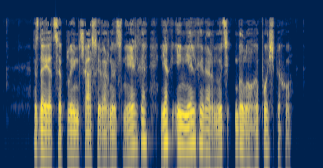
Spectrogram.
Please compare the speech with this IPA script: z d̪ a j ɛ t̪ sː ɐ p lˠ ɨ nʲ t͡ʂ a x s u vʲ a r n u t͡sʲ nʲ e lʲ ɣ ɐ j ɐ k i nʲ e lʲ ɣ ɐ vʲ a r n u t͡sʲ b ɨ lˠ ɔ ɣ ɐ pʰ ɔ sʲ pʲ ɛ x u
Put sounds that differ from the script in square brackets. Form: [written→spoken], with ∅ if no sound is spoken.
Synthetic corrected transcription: z d̪ a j ɛ t̪ sː ɐ p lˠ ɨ nʲ t͡ʂ a [x→∅] s u vʲ a r n u t͡sʲ nʲ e lʲ ɣ ɐ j ɐ k i nʲ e lʲ ɣ ɐ vʲ a r n u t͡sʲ b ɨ lˠ ɔ ɣ ɐ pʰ ɔ sʲ pʲ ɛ x u

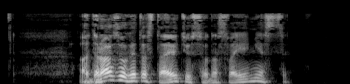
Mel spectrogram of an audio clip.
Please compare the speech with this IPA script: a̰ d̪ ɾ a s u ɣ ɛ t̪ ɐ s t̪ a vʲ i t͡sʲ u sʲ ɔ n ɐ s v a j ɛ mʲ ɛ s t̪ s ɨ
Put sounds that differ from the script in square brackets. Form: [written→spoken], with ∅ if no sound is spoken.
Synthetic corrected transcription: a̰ d̪ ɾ a [s→z] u ɣ ɛ t̪ ɐ s t̪ a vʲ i t͡sʲ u sʲ ɔ n ɐ s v a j ɛ mʲ ɛ s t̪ s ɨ

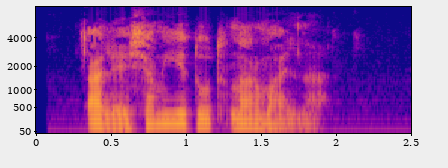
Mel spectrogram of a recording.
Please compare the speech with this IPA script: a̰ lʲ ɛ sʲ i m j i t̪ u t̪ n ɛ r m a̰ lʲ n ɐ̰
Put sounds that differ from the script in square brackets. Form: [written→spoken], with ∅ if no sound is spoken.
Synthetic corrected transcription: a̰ lʲ ɛ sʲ [i→a] m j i t̪ u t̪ n [ɛ→a] r m a̰ lʲ n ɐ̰

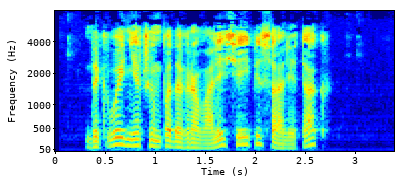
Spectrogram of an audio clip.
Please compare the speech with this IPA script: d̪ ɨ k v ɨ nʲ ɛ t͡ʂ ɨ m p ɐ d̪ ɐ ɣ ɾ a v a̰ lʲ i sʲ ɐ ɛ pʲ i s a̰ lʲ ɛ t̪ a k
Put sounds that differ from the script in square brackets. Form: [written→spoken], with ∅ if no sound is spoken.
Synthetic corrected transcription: d̪ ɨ k v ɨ nʲ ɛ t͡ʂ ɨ m p ɐ d̪ ɐ ɣ ɾ a v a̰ lʲ i sʲ ɐ [ɛ→i] pʲ i s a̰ lʲ [ɛ→i] t̪ a k

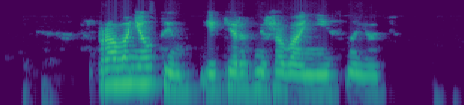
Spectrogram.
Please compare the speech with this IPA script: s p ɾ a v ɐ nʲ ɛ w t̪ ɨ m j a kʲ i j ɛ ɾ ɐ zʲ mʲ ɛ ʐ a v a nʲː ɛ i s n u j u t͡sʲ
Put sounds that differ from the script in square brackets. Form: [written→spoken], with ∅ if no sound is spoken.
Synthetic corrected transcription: s p ɾ a v ɐ nʲ ɛ w t̪ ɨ m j a kʲ i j ɛ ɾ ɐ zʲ mʲ ɛ ʐ a v a nʲː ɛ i s n u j u t͡sʲ

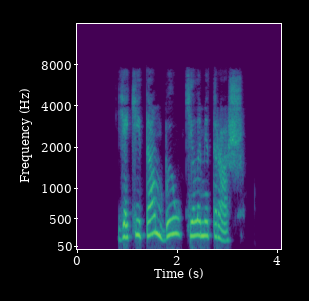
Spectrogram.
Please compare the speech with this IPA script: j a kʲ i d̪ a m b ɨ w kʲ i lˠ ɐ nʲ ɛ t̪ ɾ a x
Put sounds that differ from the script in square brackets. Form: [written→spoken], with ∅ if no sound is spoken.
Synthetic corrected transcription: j a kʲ i [d̪→t̪] a m b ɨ w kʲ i lˠ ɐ [nʲ→mʲ] ɛ t̪ ɾ a [x→ʂ]

